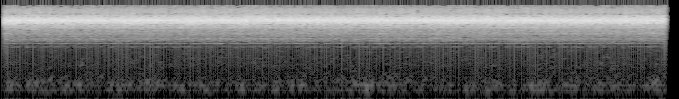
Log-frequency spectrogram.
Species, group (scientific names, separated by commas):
Thopha saccata, Cicadidae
